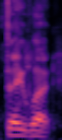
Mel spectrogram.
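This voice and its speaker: A man co-hosting a casual podcast, teasing and sarcastic, giggling often. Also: very high voice. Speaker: podcast co-host.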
